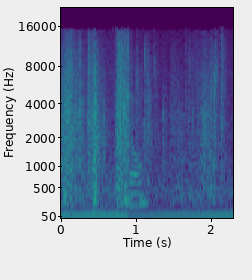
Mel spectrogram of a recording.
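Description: White plastic shipping pouch crinkling as it is handled, in a few short rustles in the first second, then softer.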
